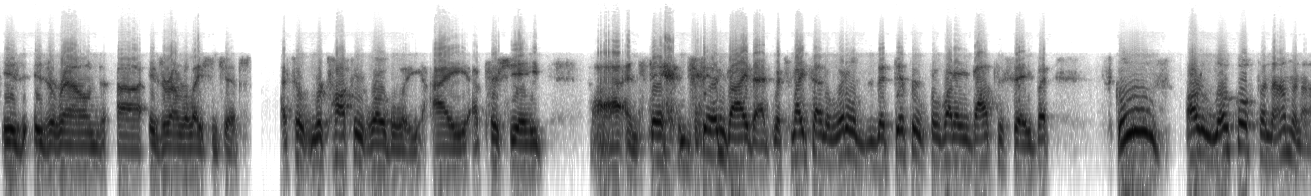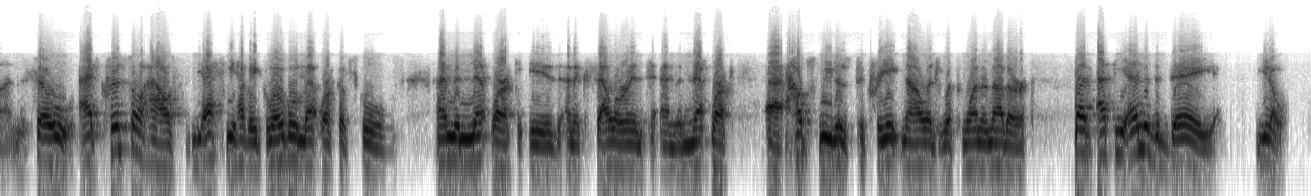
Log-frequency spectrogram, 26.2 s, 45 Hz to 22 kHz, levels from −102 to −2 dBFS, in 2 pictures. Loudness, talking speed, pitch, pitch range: -16 LUFS, 175 wpm, 125 Hz, 115-145 Hz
